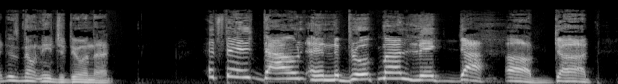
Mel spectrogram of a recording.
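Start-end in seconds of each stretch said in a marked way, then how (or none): 2.1-4.6 put-on Jamaican accent, very high and slow. Mocking people who put on the accent: imitating a jamaican accent. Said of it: "I like the Jamaican accent".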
